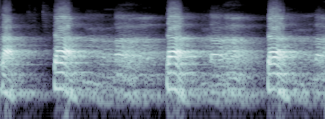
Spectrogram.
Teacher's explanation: asalnya bukan di langit-langit tapi di ujung lidah bertemu dengan pangkal gigi seri tempelkan ujung lidah juga ditempelnya jangan disebutkan dulu tempelkan saya akan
